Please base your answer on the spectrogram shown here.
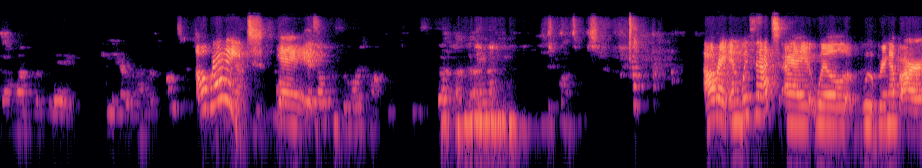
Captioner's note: background voice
